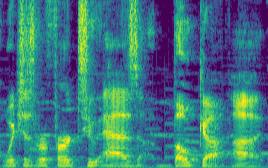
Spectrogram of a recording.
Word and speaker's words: bokeh: blurry background look which is referred to as bokeh not buka or buka it's i think it's pronounced bokeh that is the correct pronunciation of the term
